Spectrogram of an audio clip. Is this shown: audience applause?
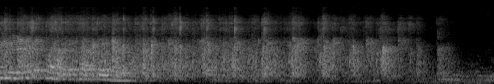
yes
